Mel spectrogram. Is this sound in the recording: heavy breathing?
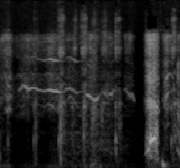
no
